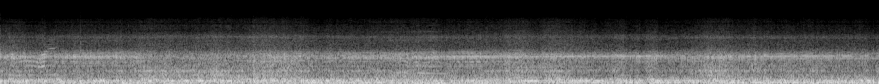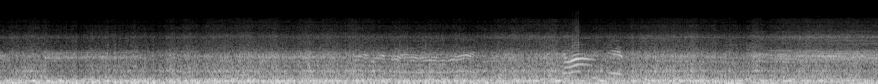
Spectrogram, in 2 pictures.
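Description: A motorcycle engine roars steadily at speed.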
